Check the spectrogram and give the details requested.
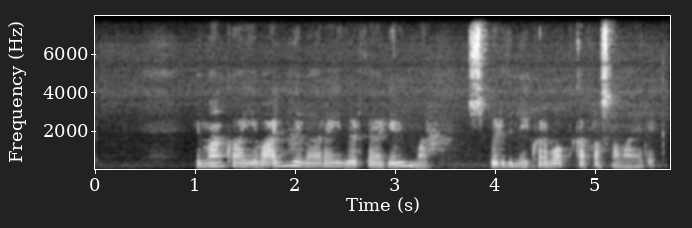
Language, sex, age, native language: Icelandic, female, 40-49, Icelandic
